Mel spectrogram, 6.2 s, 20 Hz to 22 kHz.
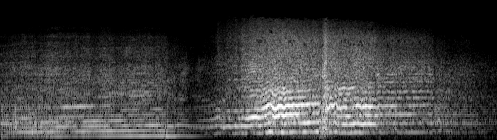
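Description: Peugeot 208 Rally4 rally car's turbocharged three-cylinder engine running under load on track: the note holds steady for about two seconds, eases briefly, then comes back louder with its pitch wavering, with one sharp crack about four seconds in, before fading away near the end.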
